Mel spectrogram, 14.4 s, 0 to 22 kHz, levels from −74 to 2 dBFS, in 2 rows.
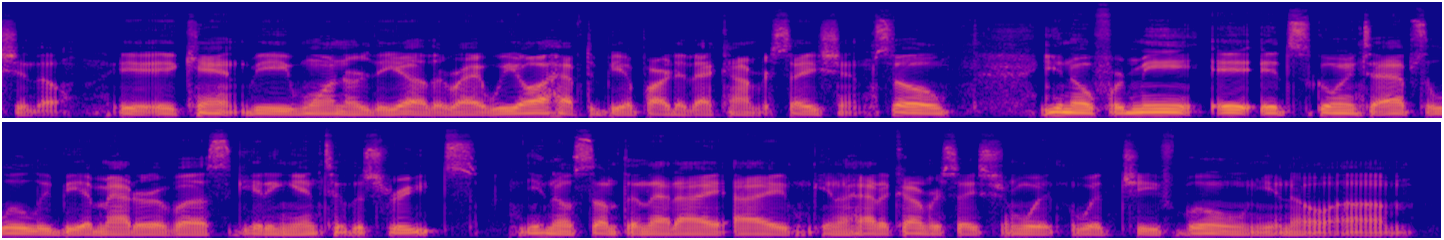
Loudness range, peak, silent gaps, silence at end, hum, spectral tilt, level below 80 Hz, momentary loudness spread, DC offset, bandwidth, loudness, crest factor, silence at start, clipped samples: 4 LU; -10 dBFS; none; 0.15 s; none; -4.5 dB/octave; -66 dBFS; 8 LU; under 0.1%; over 20 kHz; -28 LUFS; 16 dB; 0 s; under 0.1%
